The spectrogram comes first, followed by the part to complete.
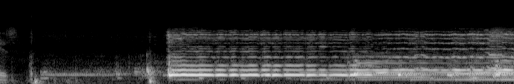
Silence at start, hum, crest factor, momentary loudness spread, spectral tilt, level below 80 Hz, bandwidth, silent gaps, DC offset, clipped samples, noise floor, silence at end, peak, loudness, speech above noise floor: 0 s; none; 14 dB; 21 LU; -7 dB/octave; -50 dBFS; 5.4 kHz; none; under 0.1%; under 0.1%; -38 dBFS; 0 s; -2 dBFS; -16 LUFS; 23 dB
